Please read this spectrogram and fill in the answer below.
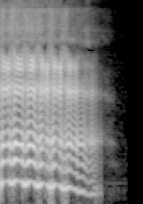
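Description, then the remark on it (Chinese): A single sheep-like bleat from a duck on a farm's wet marshland, loud and tremulous, wavering for about a second before cutting off into silence, with no talking. “在农场湿漉漉的沼泽地上，这只不幸的鸭子咩咩的叫， 咩咩。”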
